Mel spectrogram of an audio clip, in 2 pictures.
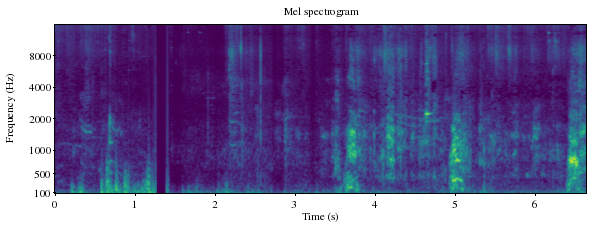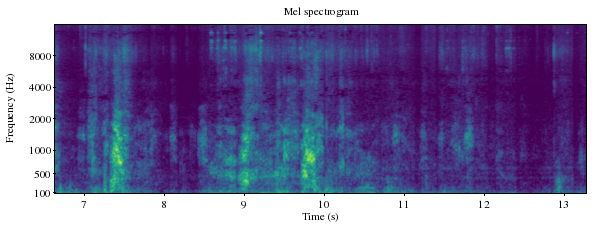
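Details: Husky at a dog park, playing with and taking on other dogs; short harsh barks and vocal bursts come in irregular clusters, with other dogs and background voices mixed in.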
